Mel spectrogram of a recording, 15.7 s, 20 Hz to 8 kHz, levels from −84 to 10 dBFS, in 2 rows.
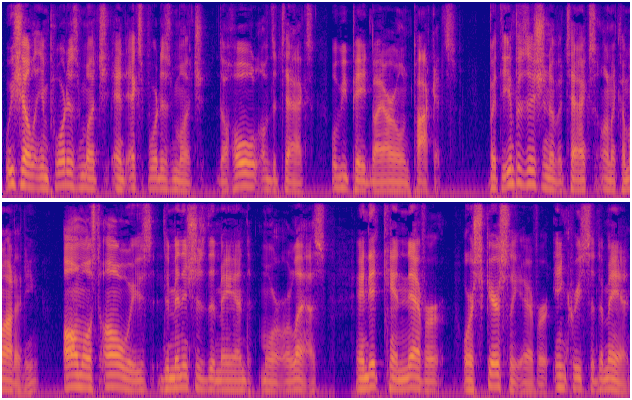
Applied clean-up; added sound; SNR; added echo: none; none; none; none.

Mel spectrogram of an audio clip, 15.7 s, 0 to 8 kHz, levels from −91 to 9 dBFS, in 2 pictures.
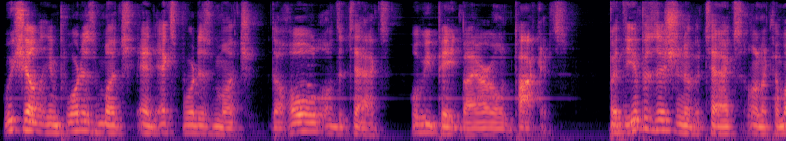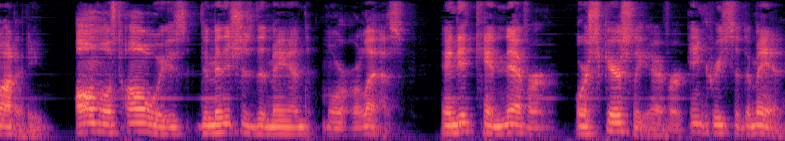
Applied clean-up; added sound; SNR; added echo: neural mask model DeepFilterNet 3.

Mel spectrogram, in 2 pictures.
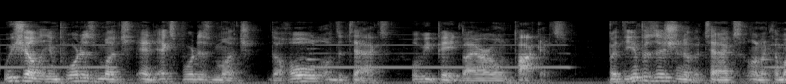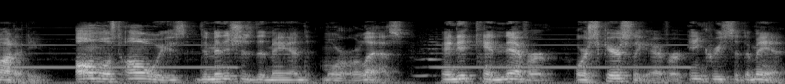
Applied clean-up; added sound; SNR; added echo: none; Wind instrument, woodwind instrument; 15 dB; reverberation time 0.4 s.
